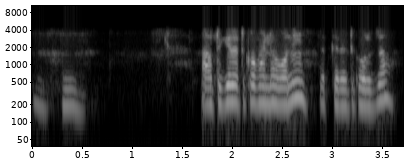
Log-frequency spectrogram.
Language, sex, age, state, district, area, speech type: Odia, female, 60+, Odisha, Angul, rural, conversation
